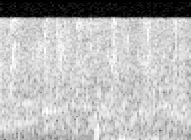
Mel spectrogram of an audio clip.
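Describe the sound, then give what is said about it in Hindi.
Steady audience applause, a dense wash of many hands clapping at an even loudness throughout, with no voices standing out above it. “जोरदार तालियां एक बार बजाएंगे.”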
